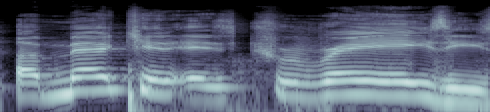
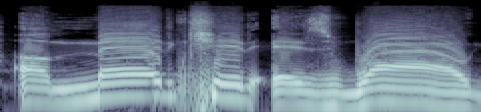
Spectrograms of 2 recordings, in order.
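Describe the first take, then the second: First: Stretched slow and higher; slow drawn out. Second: Very slow, level; slow drawn out. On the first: Streamer savoring chat's joke, slowly. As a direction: drag out a med kit slowly. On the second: Streamer repeating chat's joke, slowly. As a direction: draw out a med kit, easy. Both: Shown as a demonstration.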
